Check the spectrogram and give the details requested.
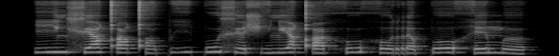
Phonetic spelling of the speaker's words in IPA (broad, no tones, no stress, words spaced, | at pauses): ilʲ xʲaqʼʉqʼo̤ pi̤ puxʲɐʃi̤lʲ eqʼɵ huhorɐ po hemɵ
